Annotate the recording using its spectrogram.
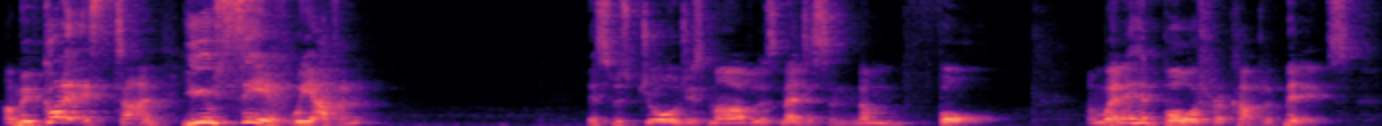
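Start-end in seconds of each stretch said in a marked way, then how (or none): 0.0-2.3 stubborn husband. Acted. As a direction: insist you'll get it right. Mister Cranky insisting.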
